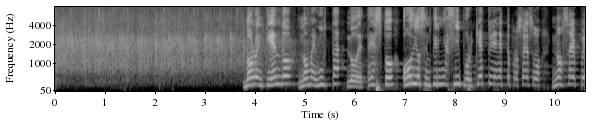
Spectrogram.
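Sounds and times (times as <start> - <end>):
audience applause: 0.0 - 4.5
speech: 3.8 - 10.5.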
